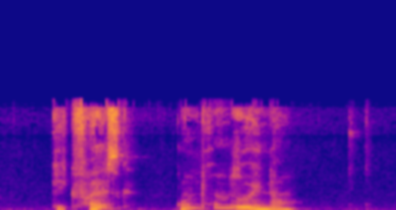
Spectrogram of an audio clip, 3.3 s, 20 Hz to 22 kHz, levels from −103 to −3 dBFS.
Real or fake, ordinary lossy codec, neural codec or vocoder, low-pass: real; Opus, 24 kbps; none; 10.8 kHz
